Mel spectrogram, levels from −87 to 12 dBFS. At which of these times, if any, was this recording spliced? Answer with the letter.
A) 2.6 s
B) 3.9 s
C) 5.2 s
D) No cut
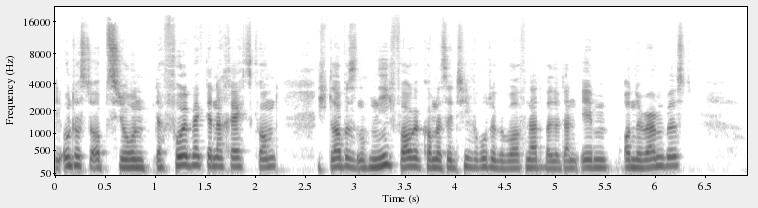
A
